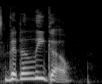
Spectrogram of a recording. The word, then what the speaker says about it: vitiligo: Vitiligo. – Is that what it's called? – I just looked up. I said it right.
